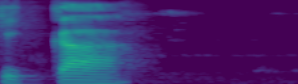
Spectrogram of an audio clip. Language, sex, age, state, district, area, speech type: Assamese, male, 18-30, Assam, Sonitpur, rural, read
